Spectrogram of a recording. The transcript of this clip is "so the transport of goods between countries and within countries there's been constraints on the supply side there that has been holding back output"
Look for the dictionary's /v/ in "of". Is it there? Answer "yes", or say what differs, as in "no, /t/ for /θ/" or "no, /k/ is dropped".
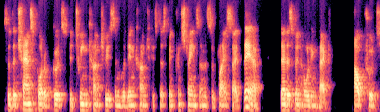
yes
